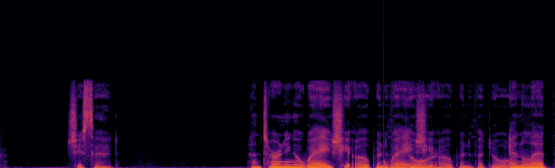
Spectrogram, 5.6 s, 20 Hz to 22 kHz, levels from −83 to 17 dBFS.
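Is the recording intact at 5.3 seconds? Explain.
No. From 3.84 s to the end, a doubled audio track runs under the speech: a full-band copy trails roughly 0.7 s behind at about 5 dB lower, likely from a second, slower capture path. On a spectrogram the speech patterns appear twice, offset horizontally, and the copy begins abruptly.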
